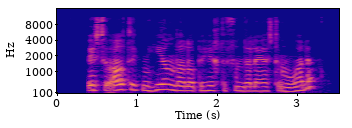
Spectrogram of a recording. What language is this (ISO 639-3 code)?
fry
